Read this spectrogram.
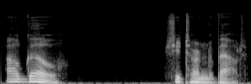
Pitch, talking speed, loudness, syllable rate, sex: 95 Hz, 120 wpm, -17 LUFS, 4.8 syllables/s, male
